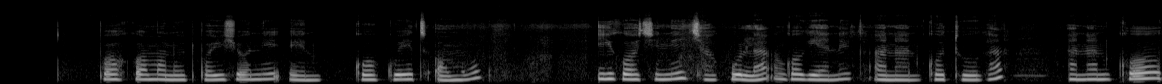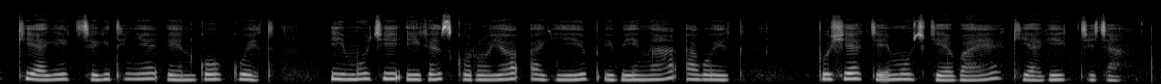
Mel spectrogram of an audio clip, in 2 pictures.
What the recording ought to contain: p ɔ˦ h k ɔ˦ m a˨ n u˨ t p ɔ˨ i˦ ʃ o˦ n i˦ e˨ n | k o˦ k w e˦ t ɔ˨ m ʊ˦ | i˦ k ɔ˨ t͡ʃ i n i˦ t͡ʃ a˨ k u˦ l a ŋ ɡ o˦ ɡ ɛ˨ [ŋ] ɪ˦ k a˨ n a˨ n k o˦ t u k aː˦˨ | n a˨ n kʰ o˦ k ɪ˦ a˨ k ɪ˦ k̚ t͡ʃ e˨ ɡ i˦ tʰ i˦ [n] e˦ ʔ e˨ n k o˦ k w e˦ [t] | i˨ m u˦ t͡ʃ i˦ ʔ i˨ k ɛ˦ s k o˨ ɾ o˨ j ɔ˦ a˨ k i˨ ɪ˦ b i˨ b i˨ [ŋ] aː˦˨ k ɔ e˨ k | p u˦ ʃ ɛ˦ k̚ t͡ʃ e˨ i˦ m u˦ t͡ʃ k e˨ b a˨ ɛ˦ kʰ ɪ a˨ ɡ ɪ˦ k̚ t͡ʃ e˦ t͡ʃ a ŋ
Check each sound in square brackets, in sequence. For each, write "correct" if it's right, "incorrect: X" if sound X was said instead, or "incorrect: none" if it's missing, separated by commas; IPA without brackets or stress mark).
incorrect: n, incorrect: ɲ, correct, correct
